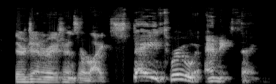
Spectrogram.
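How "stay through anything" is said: put-on very high, sing-song, swooping old-person voice. Speaker voicing the grandparents' generation: old person voice. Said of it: "That's my old person voice".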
